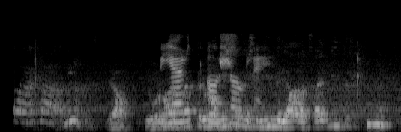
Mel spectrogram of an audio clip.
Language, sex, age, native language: Icelandic, female, 7, Icelandic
